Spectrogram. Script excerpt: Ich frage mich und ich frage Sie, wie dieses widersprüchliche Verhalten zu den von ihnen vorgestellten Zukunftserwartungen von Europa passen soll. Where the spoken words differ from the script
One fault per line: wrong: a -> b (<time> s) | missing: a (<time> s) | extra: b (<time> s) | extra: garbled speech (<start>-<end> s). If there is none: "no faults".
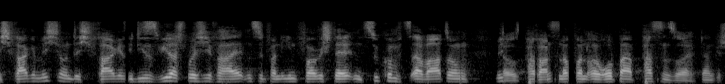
missing: Sie (1.2 s)
missing: den (2.6 s)
extra: garbled speech (5.0-5.7 s)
